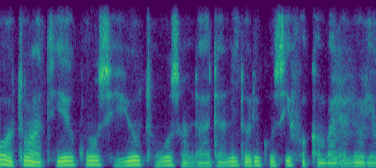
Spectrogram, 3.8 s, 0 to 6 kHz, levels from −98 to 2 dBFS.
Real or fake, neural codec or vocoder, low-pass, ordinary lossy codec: real; none; 5.4 kHz; Opus, 32 kbps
